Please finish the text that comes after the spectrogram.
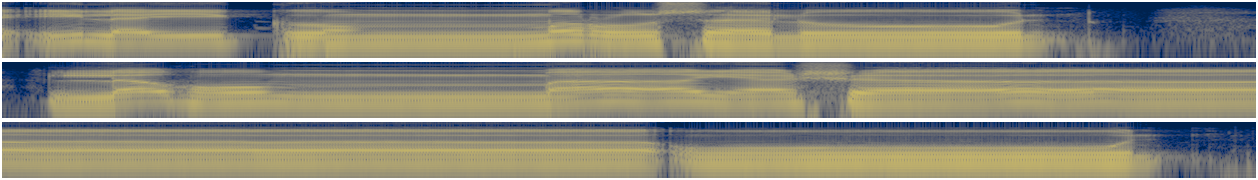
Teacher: میم کو میم سے ملا کر غنہ کے ساتھ پڑھیں گے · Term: ادغام شفوی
